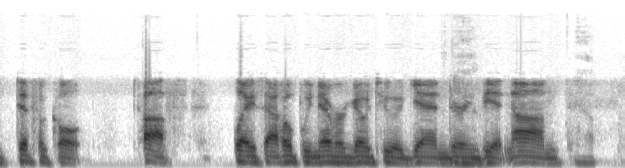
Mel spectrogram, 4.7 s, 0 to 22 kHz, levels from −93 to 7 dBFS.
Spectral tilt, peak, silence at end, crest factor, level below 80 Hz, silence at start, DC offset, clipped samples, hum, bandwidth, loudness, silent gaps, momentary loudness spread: -7.5 dB/octave; -4 dBFS; 0.2 s; 16 dB; -48 dBFS; 0 s; under 0.1%; under 0.1%; none; 9.6 kHz; -20 LUFS; none; 9 LU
